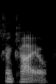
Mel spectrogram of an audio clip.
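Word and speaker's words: Conceição: it's it's it's kakayo sometimes i call him kankao sometimes i call him kakayo so you know i apologized for earl earlier i have a hard time with this name for whatever reason so it's kakayo you know and um you know so i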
